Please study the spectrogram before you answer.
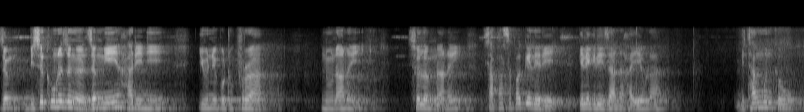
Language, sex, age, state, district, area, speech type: Bodo, male, 30-45, Assam, Baksa, urban, spontaneous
